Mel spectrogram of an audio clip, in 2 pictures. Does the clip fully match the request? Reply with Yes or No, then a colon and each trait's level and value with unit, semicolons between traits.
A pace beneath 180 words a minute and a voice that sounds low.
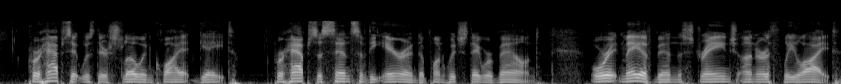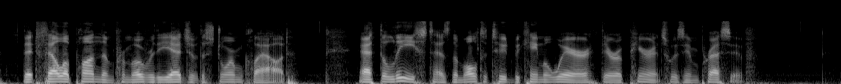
No: average, 185 wpm; low, 115 Hz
